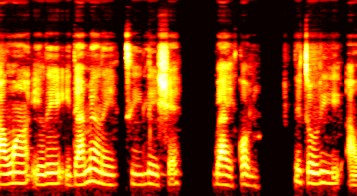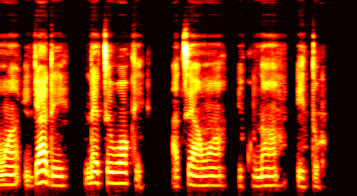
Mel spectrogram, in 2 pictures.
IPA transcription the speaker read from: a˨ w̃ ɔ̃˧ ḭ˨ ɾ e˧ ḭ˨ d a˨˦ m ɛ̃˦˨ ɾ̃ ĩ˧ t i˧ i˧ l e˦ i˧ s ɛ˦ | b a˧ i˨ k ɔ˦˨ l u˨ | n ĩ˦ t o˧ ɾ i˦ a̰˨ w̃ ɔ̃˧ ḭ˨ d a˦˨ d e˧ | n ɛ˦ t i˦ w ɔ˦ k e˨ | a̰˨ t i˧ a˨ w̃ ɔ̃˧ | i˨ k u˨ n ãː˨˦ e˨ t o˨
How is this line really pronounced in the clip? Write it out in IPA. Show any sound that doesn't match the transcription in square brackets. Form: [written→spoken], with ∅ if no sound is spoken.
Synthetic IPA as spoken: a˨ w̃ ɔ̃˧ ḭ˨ ɾ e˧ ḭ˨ d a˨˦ m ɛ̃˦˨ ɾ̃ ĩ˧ t i˧ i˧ l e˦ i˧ [s→ʃ] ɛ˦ | [b→ɡ͡b] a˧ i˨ k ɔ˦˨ l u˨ | n ĩ˦ t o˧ ɾ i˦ a̰˨ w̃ ɔ̃˧ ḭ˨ [d→d͡ʒ] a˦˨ d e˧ | n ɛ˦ t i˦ w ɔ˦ k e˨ | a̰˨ t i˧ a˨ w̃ ɔ̃˧ | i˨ k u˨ n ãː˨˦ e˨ t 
